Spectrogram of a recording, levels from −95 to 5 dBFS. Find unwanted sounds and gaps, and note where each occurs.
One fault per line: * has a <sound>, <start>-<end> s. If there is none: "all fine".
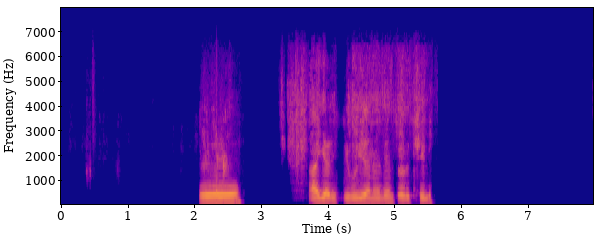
all fine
